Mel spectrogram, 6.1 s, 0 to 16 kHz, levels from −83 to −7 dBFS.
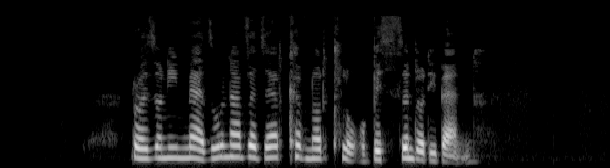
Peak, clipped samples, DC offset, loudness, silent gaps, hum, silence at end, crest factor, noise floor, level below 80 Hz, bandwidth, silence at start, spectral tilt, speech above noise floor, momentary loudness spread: -12 dBFS; under 0.1%; under 0.1%; -29 LUFS; none; none; 1.4 s; 18 dB; -84 dBFS; -86 dBFS; 11 kHz; 1.35 s; -6.5 dB/octave; 56 dB; 6 LU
